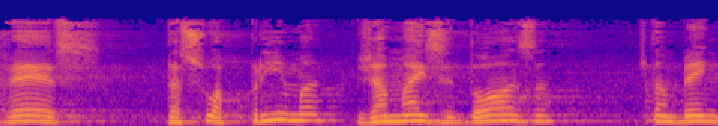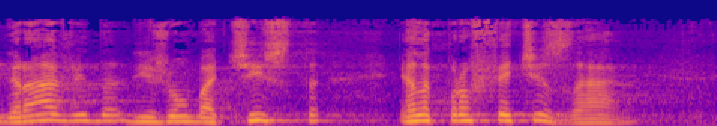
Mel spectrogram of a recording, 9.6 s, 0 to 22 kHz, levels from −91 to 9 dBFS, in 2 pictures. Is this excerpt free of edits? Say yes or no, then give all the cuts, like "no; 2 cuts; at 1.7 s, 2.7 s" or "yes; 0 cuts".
no; 3 cuts; at 2.3 s, 4.3 s, 7.7 s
